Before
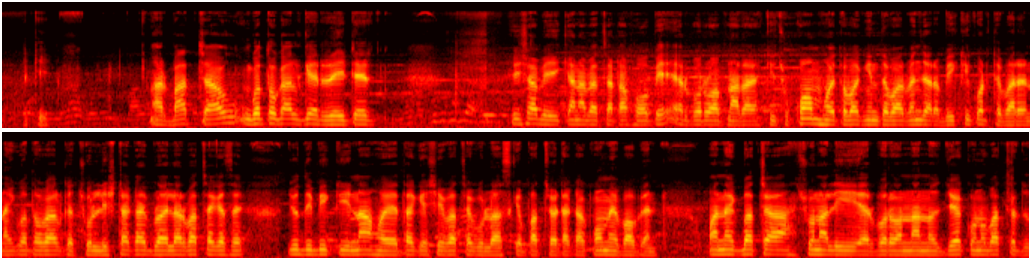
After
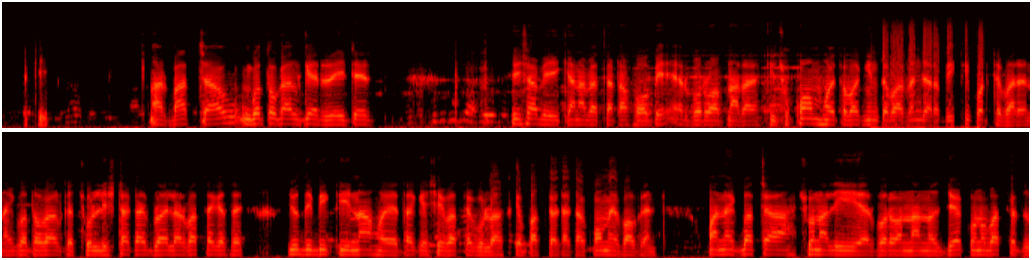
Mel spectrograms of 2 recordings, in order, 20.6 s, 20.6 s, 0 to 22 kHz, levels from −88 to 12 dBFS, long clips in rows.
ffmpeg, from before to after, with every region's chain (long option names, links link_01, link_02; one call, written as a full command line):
ffmpeg -i in.wav -filter_complex "[0:a]asettb=1/sr,asplit=3[link_01][link_02][link_03];[link_01]atrim=end=8.684[link_04];[link_02]atrim=start=8.68:end=9.83,asetpts=PTS-STARTPTS,afade=type=in:duration=0.004:curve=qsin,afade=type=out:start_time=1.146:duration=0.004:curve=qsin,equalizer=frequency=100:width_type=o:width=1.9:gain=-9.5,acrusher=bits=5:dc=4:mix=0:aa=0.000001[link_05];[link_03]atrim=start=9.826[link_06];[link_04][link_05]acrossfade=duration=0.004:curve1=hsin:curve2=qsin[link_07];[link_07][link_06]acrossfade=duration=0.004:curve1=qsin:curve2=hsin,asettb=1/sr,asplit=3[link_08][link_09][link_10];[link_08]atrim=end=15.144[link_11];[link_09]atrim=start=15.14:end=16.55,asetpts=PTS-STARTPTS,afade=type=in:duration=0.004:curve=qsin,afade=type=out:start_time=1.406:duration=0.004:curve=qsin,lowpass=9100,adynamicsmooth=sensitivity=3:basefreq=1500,asplit=2[link_12][link_13];[link_13]adelay=18,volume=-14dB[link_14];[link_12][link_14]amix=inputs=2:normalize=0,atrim=end_sample=62181[link_15];[link_10]atrim=start=16.546[link_16];[link_11][link_15]acrossfade=duration=0.004:curve1=hsin:curve2=qsin[link_17];[link_17][link_16]acrossfade=duration=0.004:curve1=qsin:curve2=hsin,lowpass=frequency=9500:width=0.5412,lowpass=frequency=9500:width=1.3066,anlmdn=1,acompressor=threshold=-32dB:ratio=6,volume=-3.5dB" out.wav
